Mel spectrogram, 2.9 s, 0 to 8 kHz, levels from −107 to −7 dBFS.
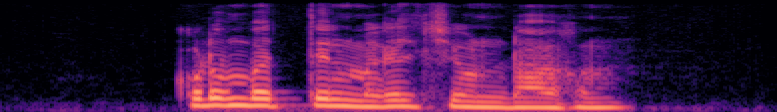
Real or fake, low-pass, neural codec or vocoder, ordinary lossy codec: real; 7.2 kHz; none; none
